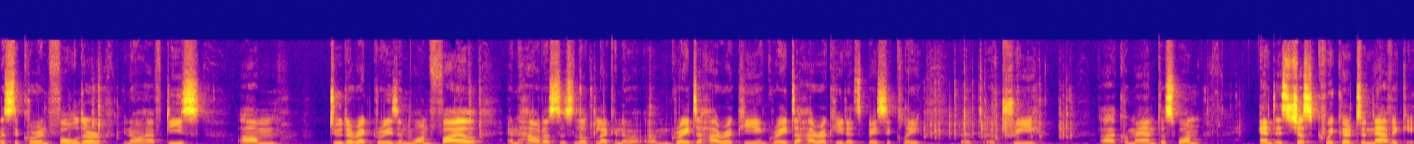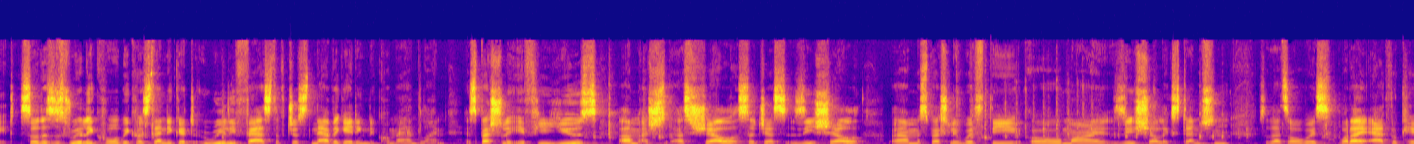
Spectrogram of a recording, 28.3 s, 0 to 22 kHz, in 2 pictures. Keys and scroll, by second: 0.7 ctrl+k, 4.5 ctrl+j, 5.6 ctrl+h, 8.8-10.5 typing, 15.4 ctrl+c, 15.4 ctrl+k, 19.8 Return, 20.0-21.0 typing, 23.3-27.2 typing, 26.1 Escape.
